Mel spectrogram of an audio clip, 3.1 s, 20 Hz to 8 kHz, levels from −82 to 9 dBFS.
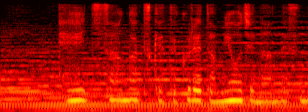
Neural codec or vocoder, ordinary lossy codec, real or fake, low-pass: none; none; real; 7.2 kHz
